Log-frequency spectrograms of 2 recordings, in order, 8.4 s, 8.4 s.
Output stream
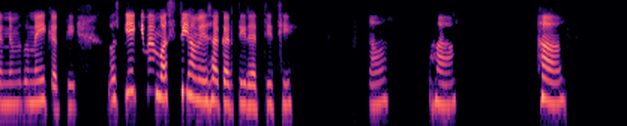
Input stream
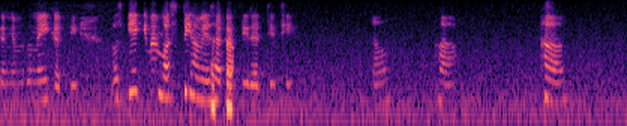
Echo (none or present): present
